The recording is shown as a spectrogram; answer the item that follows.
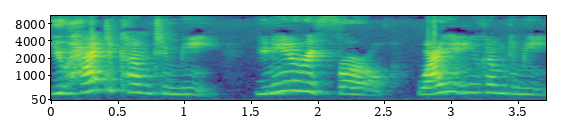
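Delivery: loud, irritated voice. Retelling a doctor demanding a referral: imitating a raised, angry voice. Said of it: "she raised her voice again at me".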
